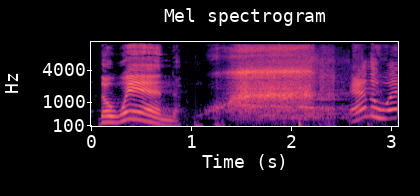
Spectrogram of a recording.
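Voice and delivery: rising in pitch into the waves; dramatic storm build. Acted. Telling children the storm story, dramatic.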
